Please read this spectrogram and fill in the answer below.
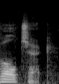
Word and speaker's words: Olczyk: by the name of Olchek. Volchek? Olchek. Olchek? Volchek. OLC. It is OLCYZK. Gesundheit. Yeah, I would have never guessed that. There we go. Spell it phonetically. Just OLCHEK. Or sorry, it's OLCZYK.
